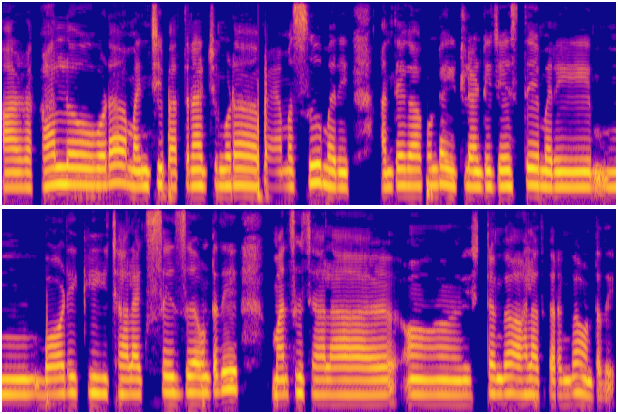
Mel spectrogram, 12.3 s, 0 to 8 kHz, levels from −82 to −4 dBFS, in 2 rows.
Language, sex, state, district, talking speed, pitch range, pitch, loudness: Telugu, female, Andhra Pradesh, Guntur, 115 wpm, 175-195 Hz, 185 Hz, -15 LUFS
